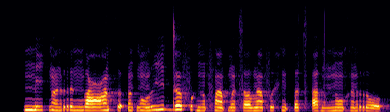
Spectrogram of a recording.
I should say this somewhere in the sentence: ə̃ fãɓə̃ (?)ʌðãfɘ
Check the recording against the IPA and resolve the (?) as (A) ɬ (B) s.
B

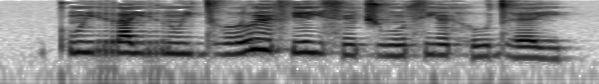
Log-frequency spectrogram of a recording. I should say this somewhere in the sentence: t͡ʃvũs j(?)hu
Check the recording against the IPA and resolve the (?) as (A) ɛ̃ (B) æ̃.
A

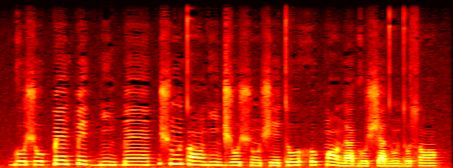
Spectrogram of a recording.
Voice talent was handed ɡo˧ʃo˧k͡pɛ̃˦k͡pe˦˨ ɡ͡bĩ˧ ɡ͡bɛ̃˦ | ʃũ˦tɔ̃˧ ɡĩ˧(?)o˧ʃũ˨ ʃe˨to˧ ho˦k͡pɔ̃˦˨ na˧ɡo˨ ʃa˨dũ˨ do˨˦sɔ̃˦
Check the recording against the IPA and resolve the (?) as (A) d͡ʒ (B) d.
A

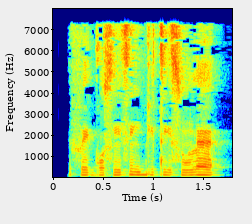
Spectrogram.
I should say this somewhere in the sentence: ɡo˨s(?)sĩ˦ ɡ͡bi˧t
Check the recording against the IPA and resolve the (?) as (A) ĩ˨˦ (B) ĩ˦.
A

